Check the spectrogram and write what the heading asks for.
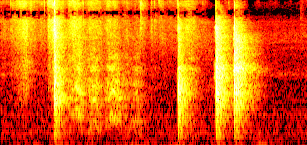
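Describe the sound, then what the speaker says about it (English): Knife chopping an onion on a board for game-day cooking, four separate sharp thunks spaced irregularly, close and clear with quiet gaps between. "go ahead and chop this onion"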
